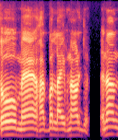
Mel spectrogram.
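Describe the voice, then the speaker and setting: Recorded with a dry, close sound and no echo, a man speaks at medium pitch in a monotone, flat way. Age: 70s. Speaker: program participant. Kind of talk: testimony. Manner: halting.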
